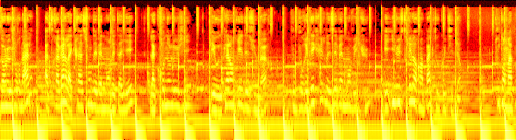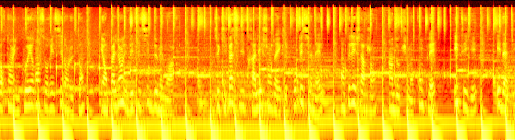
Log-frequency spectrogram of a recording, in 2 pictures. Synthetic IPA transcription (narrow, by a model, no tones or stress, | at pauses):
d̪ɑ̃ləʒuʁnalat̪χavɛʁlakχeasjɔ̃d̪evɛnmɑ̃d̪et̪ajelakχɔnɔlɔʒi | eokalɑ̃d̪ʁijed̪ezymœʁ | vupuʁed̪ekχiʁlezevɛnmɑ̃vekʲyeʔilyst̪χelœʁɛ̃pakt̪okɔt̪id̪jɛ̃ | t̪ut̪ɑ̃napɔʁt̪ɑ̃ynkɔeʁɑ̃soʁesid̪ɑ̃lət̪ɑ̃eɑ̃paljɑ̃led̪efisit̪̚d̪əmemwaːʁ | səkʲifasilit̪χaleʃɑ̃ʒavɛklepχɔfesjɔnɛl | ɑ̃t̪eleʃaʁʒɑ̃ɛ̃d̪ɔkʲymɑ̃kɔ̃plɛ | et̪ejeːd̪at̪e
